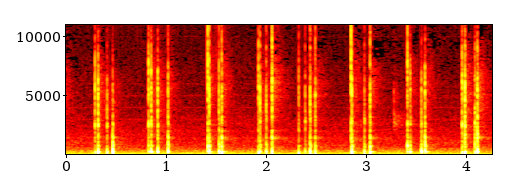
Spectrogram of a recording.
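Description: Fingernails tap and scratch a small pink plastic body mist spray bottle with a label and white cap, apparently filled with liquid and held up to the microphone. Quiet, dry clicks come in quick pairs and triplets, each with a faint hollow tone around 246 Hz and a bright tick that dies away almost instantly. Light scratching fills the gaps.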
